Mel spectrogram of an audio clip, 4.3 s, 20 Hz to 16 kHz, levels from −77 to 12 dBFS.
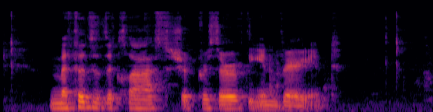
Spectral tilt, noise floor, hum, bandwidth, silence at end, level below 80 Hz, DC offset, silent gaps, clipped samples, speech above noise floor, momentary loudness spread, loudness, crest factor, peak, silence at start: -5.5 dB/octave; -59 dBFS; none; 11.5 kHz; 0.95 s; -54 dBFS; under 0.1%; none; under 0.1%; 35 dB; 9 LU; -24 LUFS; 20 dB; -6 dBFS; 0.5 s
